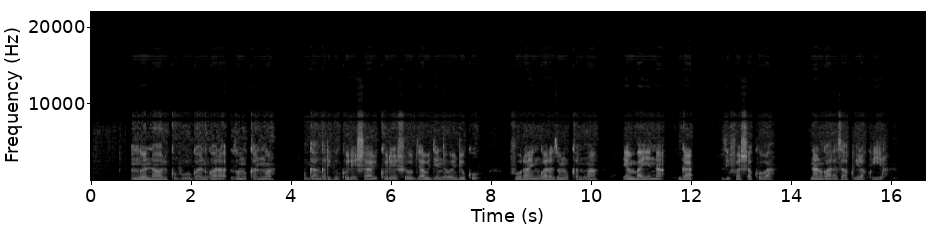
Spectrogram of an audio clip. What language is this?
Kinyarwanda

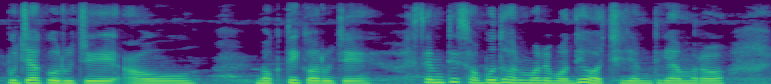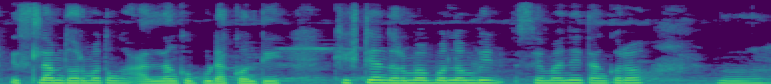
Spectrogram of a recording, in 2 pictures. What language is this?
Odia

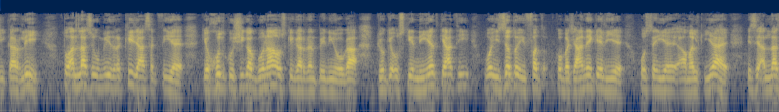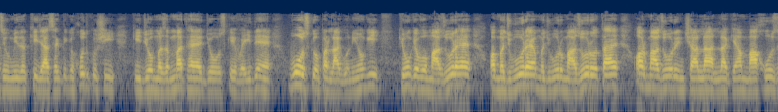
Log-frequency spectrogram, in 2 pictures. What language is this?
Urdu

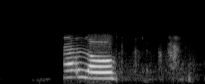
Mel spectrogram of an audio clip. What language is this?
Punjabi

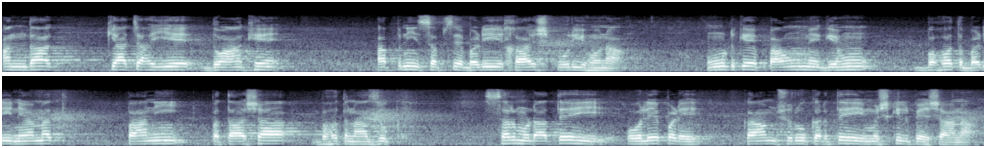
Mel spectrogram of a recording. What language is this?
Urdu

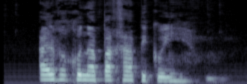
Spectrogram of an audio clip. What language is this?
Cajatambo North Lima Quechua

